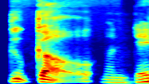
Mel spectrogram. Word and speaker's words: Monteagudo: Monteagudo? Yes, that's how you say it.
